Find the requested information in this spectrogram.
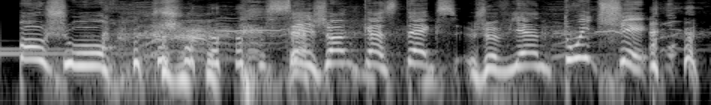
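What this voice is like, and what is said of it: Imitates another person's regional accent. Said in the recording (French): “faut arrêter d'imiter son accent parce que ça s'appelle de la glottophobie ... C'est de la discrimination par l'accent.”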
